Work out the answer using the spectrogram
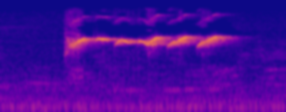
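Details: Grey-cheeked bulbul giving a nyaut call, used as a lure to get other bulbuls to sing: a high, bright, rapid warbling phrase of about six slurred notes, lasting just over a second over a quiet background.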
